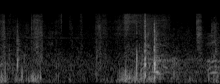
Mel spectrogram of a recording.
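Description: Scattered sharp knocks and taps on a hard tennis court as players move between points, with a cluster of them about one and a half seconds in.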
